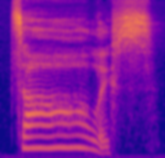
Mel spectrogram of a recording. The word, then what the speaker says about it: cālis: The first word is pronounced čalis, and the second word is pronounced cālis.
